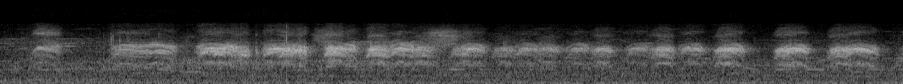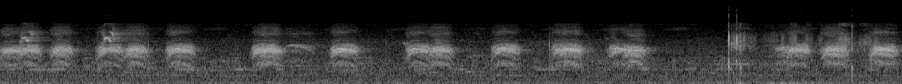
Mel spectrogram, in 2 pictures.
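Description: A bird calling over and over, short calls repeated about twice a second, with a brief gap and a single sharp click near the end.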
